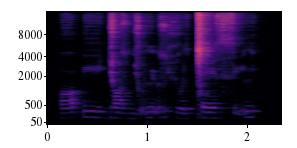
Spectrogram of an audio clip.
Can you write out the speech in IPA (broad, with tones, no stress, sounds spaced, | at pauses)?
ɔ˩˧ ʔ iː˨˩ ɟ ɔ˨˩ z ɟ ṵ˩˧ lʲ ṵ˧ z ç u˩˧ lʲ ǀ eː˧ z s ḭ˥ lʲ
